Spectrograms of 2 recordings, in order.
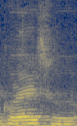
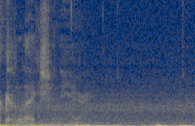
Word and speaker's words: collection: And then the collation of. Oof, how did she pronounce collection here? The collation of. Collection. It sounds like her word stress is a bit off there.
